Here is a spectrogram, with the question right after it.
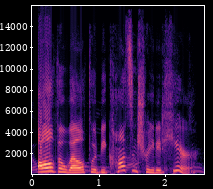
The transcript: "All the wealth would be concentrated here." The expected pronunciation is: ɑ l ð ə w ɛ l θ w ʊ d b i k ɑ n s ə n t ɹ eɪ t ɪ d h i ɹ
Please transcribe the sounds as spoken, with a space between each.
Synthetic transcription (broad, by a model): ɑ l ð ə w ɛ l θ w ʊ d b i k ɑ n s ə n t ɹ eɪ t ɪ d h i ɹ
